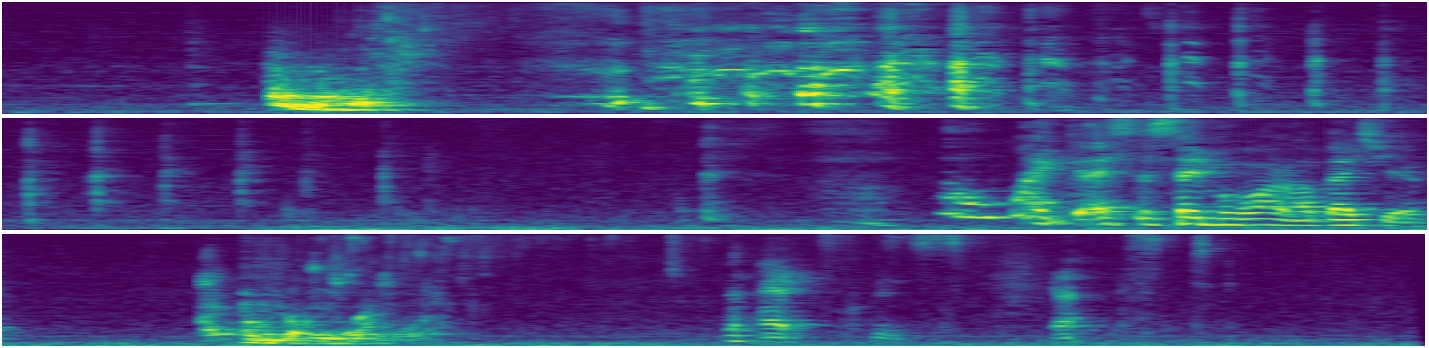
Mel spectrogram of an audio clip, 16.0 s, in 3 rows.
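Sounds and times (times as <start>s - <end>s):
man laughing hard: 2.2s - 7.0s.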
